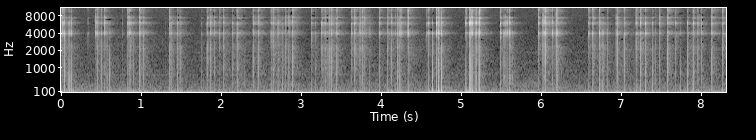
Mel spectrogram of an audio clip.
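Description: An empty, medium-sized, hollow clear glass bottle with a paper label is held in one hand and tapped with long fingernails. It makes a quick, irregular run of bright, high clinks with short, clicky decays. A few louder taps stand out near the middle.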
